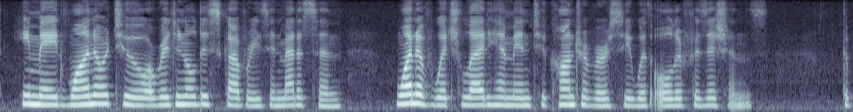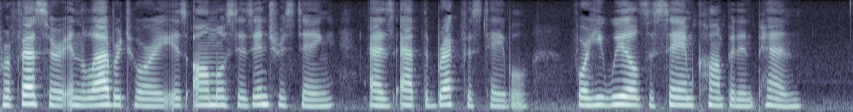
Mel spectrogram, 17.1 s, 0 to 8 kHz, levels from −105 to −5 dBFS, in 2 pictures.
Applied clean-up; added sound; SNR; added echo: none; none; none; none.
